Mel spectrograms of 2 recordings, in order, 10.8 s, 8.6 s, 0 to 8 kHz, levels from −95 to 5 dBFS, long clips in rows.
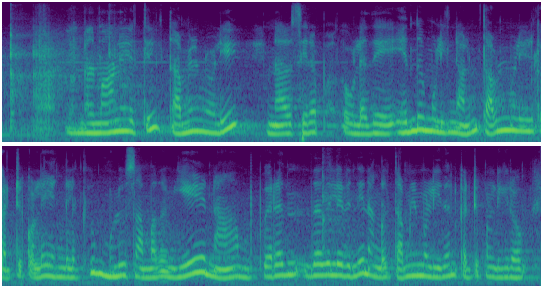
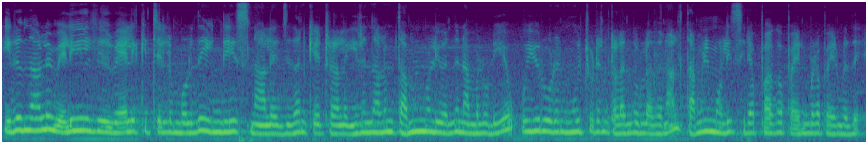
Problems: none marked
